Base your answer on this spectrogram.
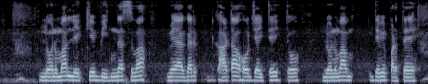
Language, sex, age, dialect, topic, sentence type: Magahi, male, 31-35, Southern, banking, question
